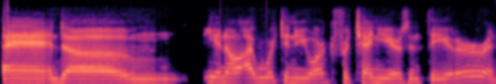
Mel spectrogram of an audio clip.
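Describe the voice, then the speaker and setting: At a very slow pace, a man talks with fairly even intonation and a fairly high pitch. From Quebec, Montreal. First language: French. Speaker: film producer and talent agent. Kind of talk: interview. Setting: walking outdoors at a film studio lot, video call.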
